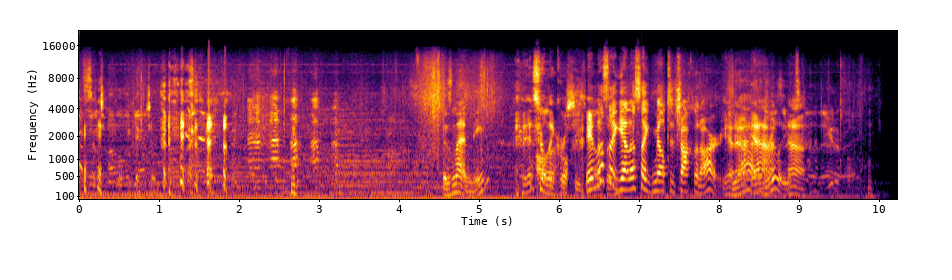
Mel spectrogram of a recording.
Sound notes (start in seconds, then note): 0.7 laughs; 0.8 off-camera laughing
